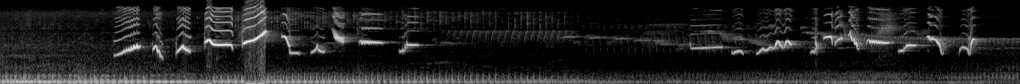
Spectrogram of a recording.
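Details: Oriental magpie-robin singing actively, used as a lure to prompt quick responses from other birds; bursts of loud, varied whistled notes, rising and falling sweeps and sharp chirps, then a pause before a second rapid phrase, over faint low hum.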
